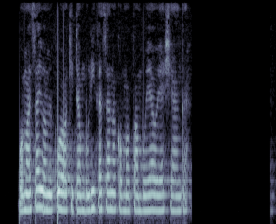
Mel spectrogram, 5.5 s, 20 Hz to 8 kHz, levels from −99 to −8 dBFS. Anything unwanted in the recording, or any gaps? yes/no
no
